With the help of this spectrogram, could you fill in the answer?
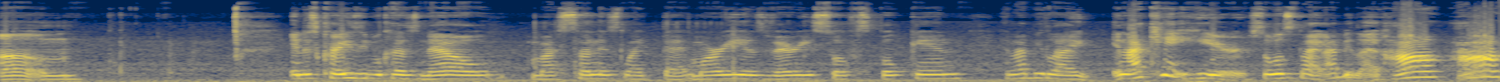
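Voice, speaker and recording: With an American accent, a woman talks at a moderate pace over noticeable background noise. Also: medium pitch for a woman, ordinary pitch variation. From New York. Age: 20s. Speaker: beauty vlogger. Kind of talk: casual chat. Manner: soft-spoken.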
